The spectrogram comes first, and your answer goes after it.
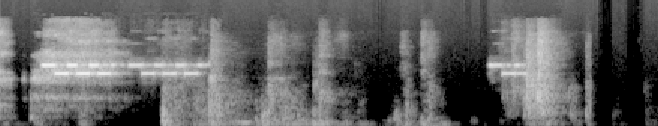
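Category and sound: household object, telephone ringing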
